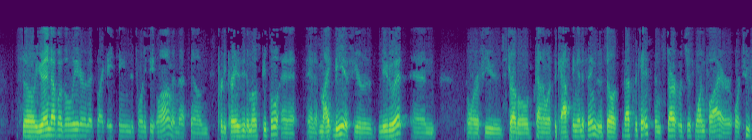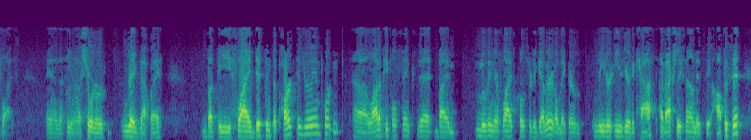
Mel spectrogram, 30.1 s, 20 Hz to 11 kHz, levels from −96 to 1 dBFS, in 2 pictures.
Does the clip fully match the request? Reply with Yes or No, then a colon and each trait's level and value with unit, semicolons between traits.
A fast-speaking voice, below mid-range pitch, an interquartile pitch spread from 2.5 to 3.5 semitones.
Yes: fast, 210 wpm; low, 120 Hz; average, 3.0 semitones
